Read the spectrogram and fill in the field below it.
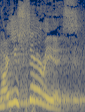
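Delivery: drawn-out, high-pitched disbelief; incredulous. Acted. Preacher reacts to people crying and weeping, incredulous. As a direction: stretch it out, pitch jumping up in disbelief.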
